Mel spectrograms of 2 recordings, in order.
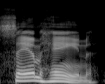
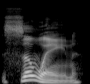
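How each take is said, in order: First: It is said as spelled, with an m sound. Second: It is said with no m, like 'sow-in'. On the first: The speaker calls it wrong. "That's not how you say it" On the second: The speaker calls it right. "actually it's Sawain"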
